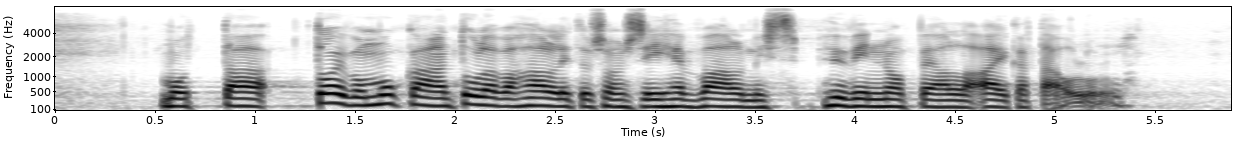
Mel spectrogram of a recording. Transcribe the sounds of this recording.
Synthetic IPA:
mut̪ːɑt̪oiʋomːukɑːnt̪uleʋɑɦɑlːit̪usonsiːheʋʋɑlmishyʋinnopeɑlːɑ̰ʔɑikɑt̪ɑ̰ulṵlːɑ

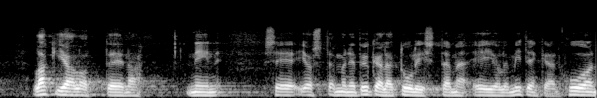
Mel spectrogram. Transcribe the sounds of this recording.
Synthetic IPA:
lɑkiɑlot̪ːeːnɑninsejost̪æmːønempykælæt̪ulist̪æmæʔeiolemit̪eŋkæːnhuon

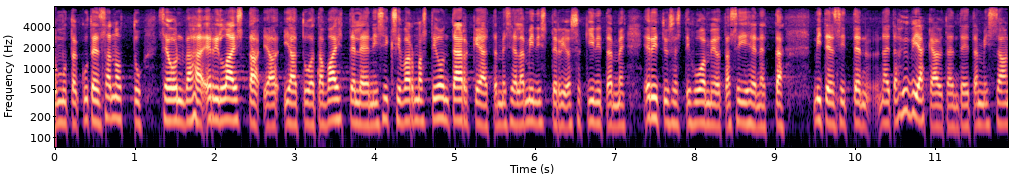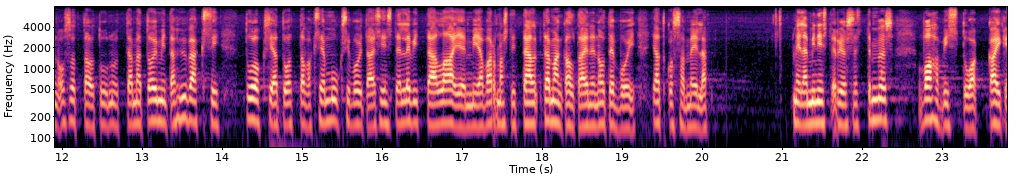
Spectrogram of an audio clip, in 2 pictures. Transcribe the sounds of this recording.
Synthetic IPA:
mut̪ːɑkut̪ensɑnot̪ːuseonʋæhæʔerilːɑist̪ɑjɑjɑt̪uot̪ɑʋɑiht̪eleːnisiksiʋɑrmɑst̪iont̪ærkeæet̪ːæmesielːæminist̪eriosːɑkiːnit̪æmːeerit̪yisest̪ihuomioit̪ɑsiːhenet̪ːæmit̪ensit̪ːennæit̪æhyʋiækæyt̪ænt̪eit̪æmisːæonosot̪ːɑut̪unut̪t̪æmæt̪oimint̪ɑhyʋæksit̪uloksiɑt̪uot̪ːɑʋɑksijɑmuːksiʋoit̪ɑisiːnsi̥t̪ːelleʋit̪ːæːllɑːjemːijjɑʋɑrmɑst̪it̪tæt̪æmæŋkɑlt̪ɑinenot̪eʋʋoijɑt̪kosːɑmeilːæ | meilːˑæminist̪erioisːɑsi̥t̪ːemyøsʋɑhʋist̪uɑkɑik

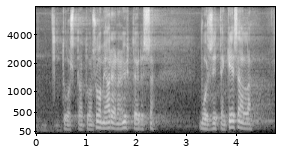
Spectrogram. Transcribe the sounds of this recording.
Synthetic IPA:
t̪uost̪ɑt̪uonsuomeɑrenɑnyht̪eydesːæ | ʋuosisit̪ːeŋkesælːæ

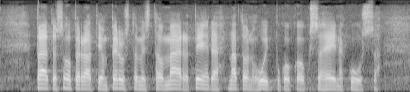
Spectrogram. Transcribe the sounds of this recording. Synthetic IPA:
pæːt̪øsoperɑːt̪io̞mpe̞rust̪ɑmist̪ɑommæːɾæt̪ehdænɑt̪onhuipːukoko̞ukse̥sːɑheinækuːsːɑ

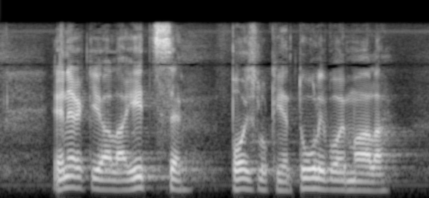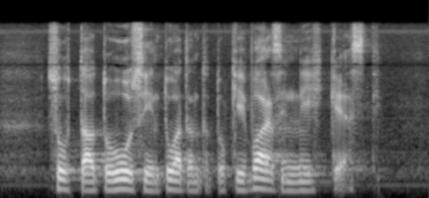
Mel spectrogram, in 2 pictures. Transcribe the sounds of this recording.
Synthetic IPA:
ʔe̞̰ne̞rɡiɑlɑit̪se̞ | po̞jslukie̞nt̪uːliʋo̞jmɑːlːɑ | suxt̪ɑwt̪uuːsiːnt̪uot̪ɑnt̪ot̪ukiːʋʋɑrsinːihkḛæ̰st̪i̥

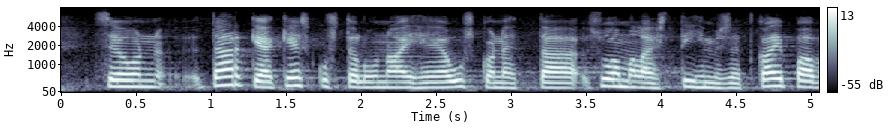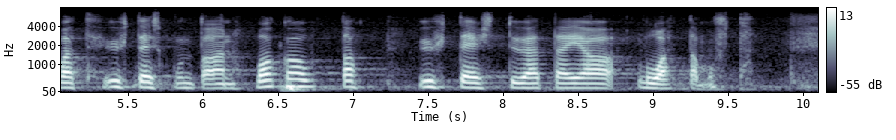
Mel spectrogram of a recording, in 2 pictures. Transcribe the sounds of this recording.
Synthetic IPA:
seont̪ærkeæke̞skust̪elunɑjɦejɑuskonet̪ːæsuɑmɑlɑise̥t̪ihmiset̪kɑjpɑːʋɑt̪yht̪eiskunt̪ɑːnʋɑkɑut̪ːɑ | yht̪eist̪yæt̪æjɑluot̪ːɑmust̪ɑ̥

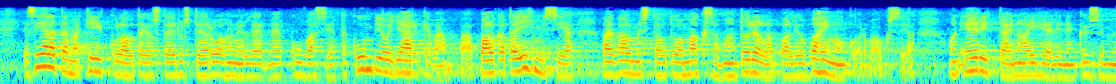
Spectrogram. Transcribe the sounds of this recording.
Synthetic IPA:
jɑsiælːæt̪æmækiːkːulɑwt̪ɑjo̞st̪ɑe̞dust̪ɑjɑruohonelːernerkuʋɑsiet̪ːækumpiojjærkeʋæ̰mpæ̰ːpɑlkɑt̪ɑihmisiæ | ʋɑjʋɑlmist̪ɑut̪uɑmɑksɑmɑːnt̪o̞delːɑpɑljoʋʋɑhiŋːoŋko̰rʋɑ̰uksḭɑ̰ | oneɾit̪ːæinɑjɦeːlːine̞ŋkysymy

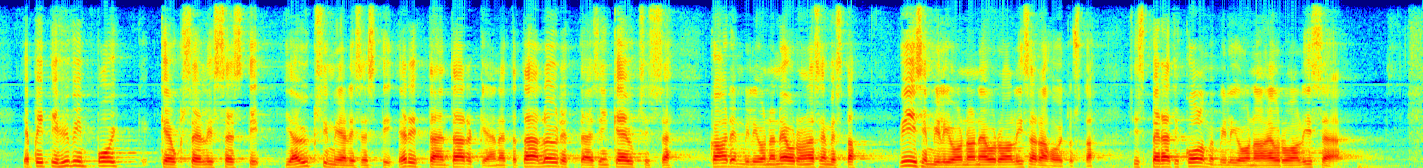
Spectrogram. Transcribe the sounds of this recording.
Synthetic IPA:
jɑpit̪ihyʋimpoikːeukselːisest̪i | jɑyksimielisest̪iʔeɾit̪ːæint̪ærkeænet̪ːæt̪æːlløyɾet̪ːæisiːŋkeyksisːæ | kɑhdemːiljoːnɑneuɾonɑsemest̪ɑ | ʋiːsimiljoːnɑːneuwroɑlisærɑho̞it̪ust̪ɑsiːspeɾæt̪ikolmemiljo̞ːnɑːeuroɑlisæ̰ː

